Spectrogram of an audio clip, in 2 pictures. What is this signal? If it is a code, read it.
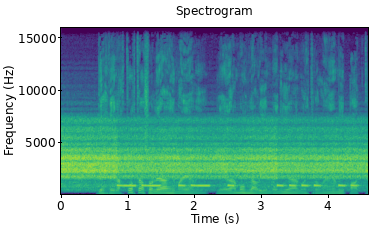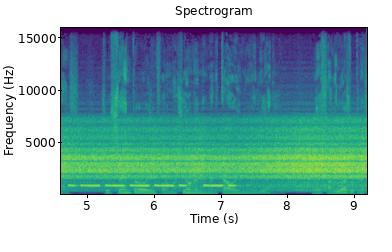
Morse code, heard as a keyed tone, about 13 wpm, 860 Hz, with radio static, room echo and speech in Spanish. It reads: MAE HI'N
